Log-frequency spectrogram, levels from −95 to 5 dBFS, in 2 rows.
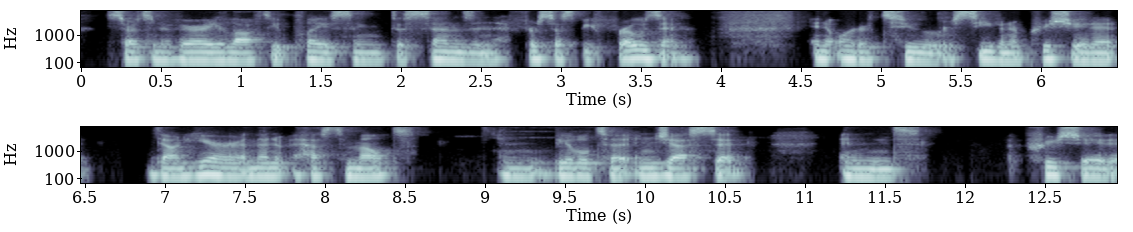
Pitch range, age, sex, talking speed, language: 120-135 Hz, 20-39, male, 170 wpm, English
